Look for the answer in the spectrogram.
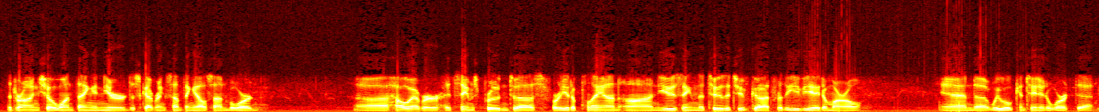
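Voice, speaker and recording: A man speaks as a mission control communicator over an archival radio link, muffled and faintly noisy. His mid-pitched voice delivers procedural messages in a measured, halting way. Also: pushed and bright. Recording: dull, noisy archival space-to-ground radio recording.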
